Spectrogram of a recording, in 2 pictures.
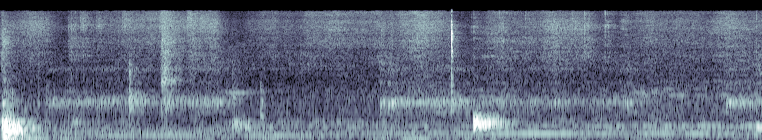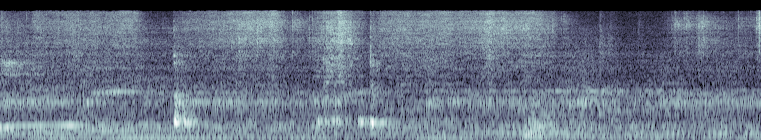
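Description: Kitchenware handled while cookie dough is transferred out of a mixer bowl: a sharp knock of a bowl or utensil at the start, then a few faint clinks and light scraping over a low steady hum.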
